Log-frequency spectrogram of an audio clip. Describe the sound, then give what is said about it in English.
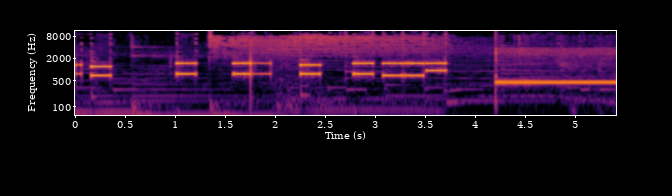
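A touch-tone phone number dialed for a radio call-in: a string of loud, crisp keypad beeps, then one long steady tone. “Let me dial this number here.”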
